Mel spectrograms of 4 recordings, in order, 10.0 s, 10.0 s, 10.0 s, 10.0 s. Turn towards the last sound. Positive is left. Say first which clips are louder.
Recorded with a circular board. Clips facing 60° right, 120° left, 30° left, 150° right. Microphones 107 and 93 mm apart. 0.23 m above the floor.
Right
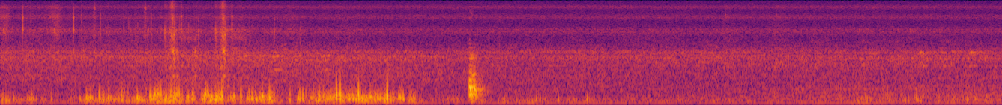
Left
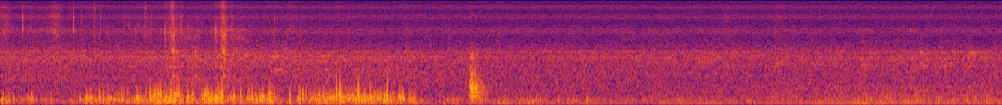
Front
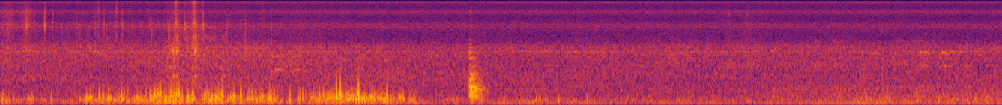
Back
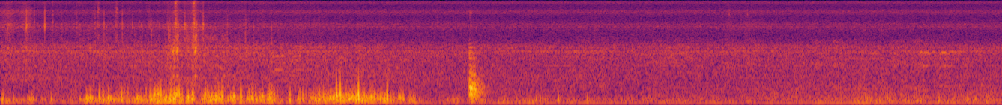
# right 1 dB, even
turn(degrees=-70)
